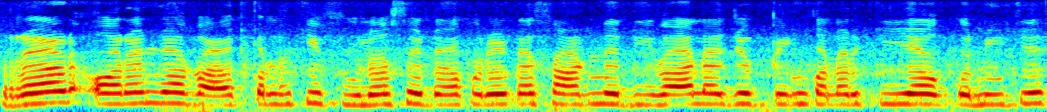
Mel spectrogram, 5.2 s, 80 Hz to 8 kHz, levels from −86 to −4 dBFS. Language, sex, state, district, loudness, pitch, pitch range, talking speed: Hindi, female, Bihar, Muzaffarpur, -13 LUFS, 230 Hz, 225-240 Hz, 240 wpm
